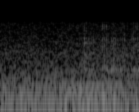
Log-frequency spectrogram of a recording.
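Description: Near silence: a faint, even low background rumble, with a faint thin tone from about a second in.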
